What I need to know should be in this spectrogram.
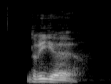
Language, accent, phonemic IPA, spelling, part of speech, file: French, France, /də ʁi.ɡœʁ/, de rigueur, adjective, LL-Q150 (fra)-de rigueur.wav
- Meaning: absolutely necessary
